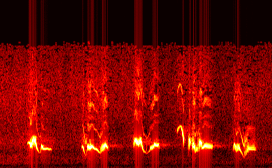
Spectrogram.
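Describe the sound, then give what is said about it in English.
Western tanager song: five short, burry, robin-like phrases of high chirping notes, evenly spaced with brief pauses between them, clear and alone over a quiet background. “The tanager's tune is as sharp as his brightly colored red head.”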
